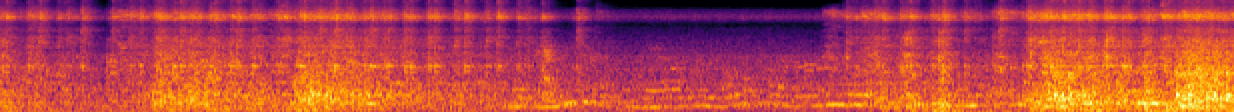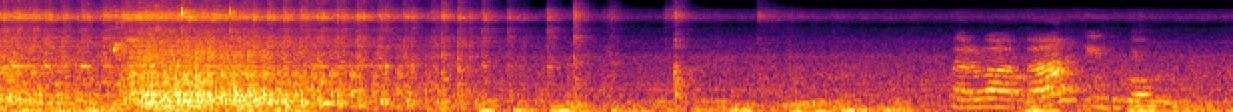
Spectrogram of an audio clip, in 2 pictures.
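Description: A sewing machine stitches a blouse, running in a steady mechanical whir with brief pauses and restarts. The whir stays close and moderately loud, with someone talking over it.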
